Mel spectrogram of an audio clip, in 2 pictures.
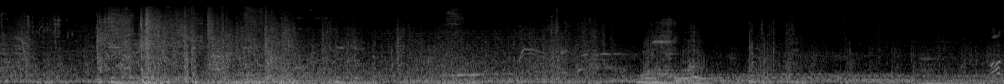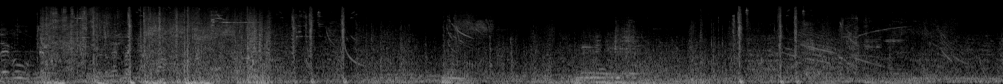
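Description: A lightsaber swings with sharp whooshes and clashes.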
